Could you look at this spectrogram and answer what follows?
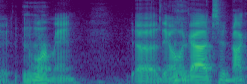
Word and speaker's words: Arman: Arman.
